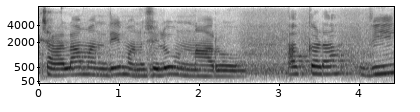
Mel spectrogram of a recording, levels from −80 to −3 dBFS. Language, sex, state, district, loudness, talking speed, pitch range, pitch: Telugu, female, Andhra Pradesh, Annamaya, -18 LUFS, 65 wpm, 210-250 Hz, 230 Hz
